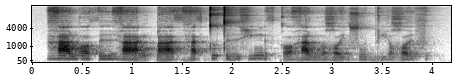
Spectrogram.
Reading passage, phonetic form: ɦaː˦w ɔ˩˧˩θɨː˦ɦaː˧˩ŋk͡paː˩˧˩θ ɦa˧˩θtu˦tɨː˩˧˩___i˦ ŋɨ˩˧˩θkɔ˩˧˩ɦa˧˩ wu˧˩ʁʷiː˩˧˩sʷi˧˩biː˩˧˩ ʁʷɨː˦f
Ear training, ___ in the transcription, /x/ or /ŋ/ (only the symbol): x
